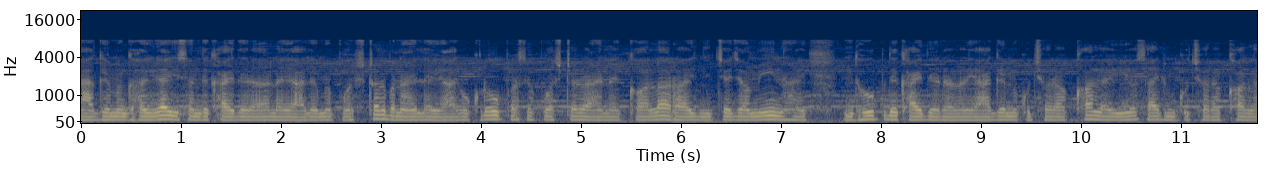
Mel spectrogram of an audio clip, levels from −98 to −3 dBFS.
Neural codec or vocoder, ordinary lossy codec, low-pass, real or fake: none; none; none; real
